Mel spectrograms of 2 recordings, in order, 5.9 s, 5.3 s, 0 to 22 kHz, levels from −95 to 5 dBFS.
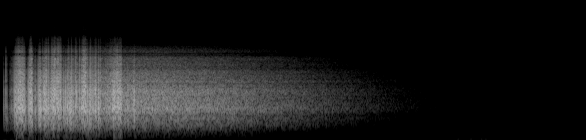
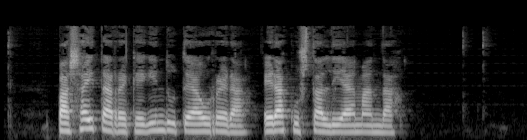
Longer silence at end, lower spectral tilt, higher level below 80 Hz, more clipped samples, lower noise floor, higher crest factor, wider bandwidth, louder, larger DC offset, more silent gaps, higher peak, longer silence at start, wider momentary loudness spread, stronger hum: first, 3 s vs 1.3 s; second, -0.5 dB/octave vs -5 dB/octave; second, -88 dBFS vs -68 dBFS; neither; first, under -90 dBFS vs -78 dBFS; about the same, 22 dB vs 20 dB; second, 8.4 kHz vs 11.5 kHz; second, -27 LUFS vs -21 LUFS; neither; neither; second, -12 dBFS vs -2 dBFS; second, 0.1 s vs 0.6 s; first, 21 LU vs 9 LU; neither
